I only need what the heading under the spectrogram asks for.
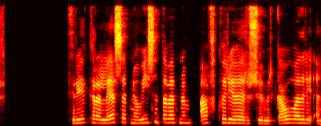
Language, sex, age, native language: Icelandic, female, 40-49, Icelandic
